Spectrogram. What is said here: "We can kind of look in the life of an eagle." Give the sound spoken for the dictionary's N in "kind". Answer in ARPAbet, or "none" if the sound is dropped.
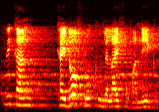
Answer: none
